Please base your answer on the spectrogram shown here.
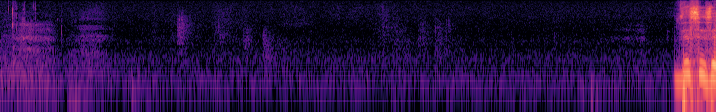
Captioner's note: pause in speech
